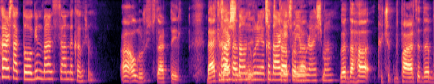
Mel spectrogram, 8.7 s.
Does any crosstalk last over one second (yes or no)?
yes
